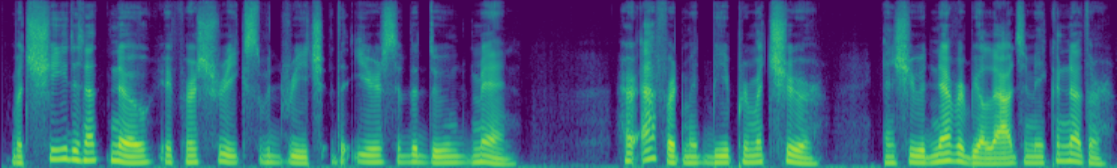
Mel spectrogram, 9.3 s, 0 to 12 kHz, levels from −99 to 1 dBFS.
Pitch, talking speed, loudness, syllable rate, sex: 130 Hz, 195 wpm, -19 LUFS, 5.2 syllables/s, male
